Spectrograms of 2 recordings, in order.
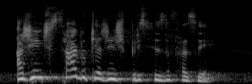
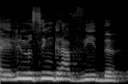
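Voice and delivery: usual speaking voice

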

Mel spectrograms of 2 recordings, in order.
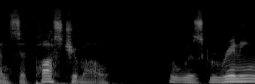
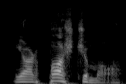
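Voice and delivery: sullen. A narrator's reading. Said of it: "answered the charioteer sullenly".

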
